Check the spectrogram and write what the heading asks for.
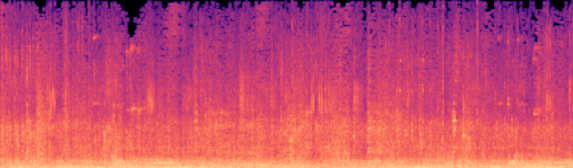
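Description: Leitner-Poma detachable chairlift terminal running: a steady low hum from the drive machinery, with faint clicks and rattles as the chairs pass through.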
